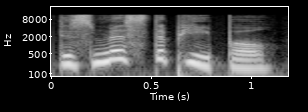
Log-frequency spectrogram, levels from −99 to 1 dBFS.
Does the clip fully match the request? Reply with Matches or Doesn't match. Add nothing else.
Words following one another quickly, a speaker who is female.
Doesn't match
